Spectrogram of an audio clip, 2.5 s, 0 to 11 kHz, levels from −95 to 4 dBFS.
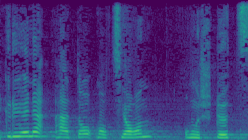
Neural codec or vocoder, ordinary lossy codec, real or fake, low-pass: none; none; real; none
